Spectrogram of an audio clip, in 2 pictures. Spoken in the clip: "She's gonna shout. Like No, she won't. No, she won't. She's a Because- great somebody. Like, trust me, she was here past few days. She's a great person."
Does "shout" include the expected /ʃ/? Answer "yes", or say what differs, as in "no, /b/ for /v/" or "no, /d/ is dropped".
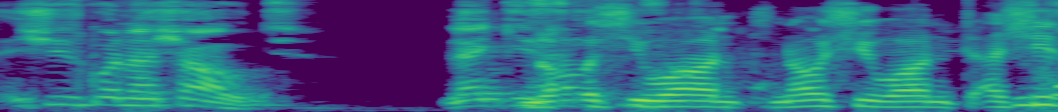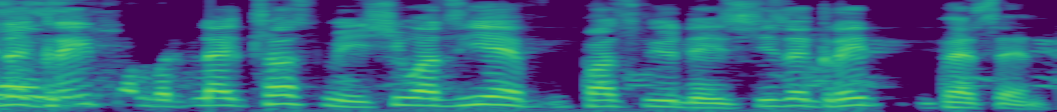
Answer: yes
